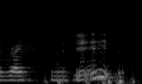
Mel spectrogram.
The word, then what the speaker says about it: Rijksmuseum: So 80% of the visitors are foreign, so nobody can pronounce the word Rijks, because that's the sound we have in the Netherlands. It's the sound. It's a combination of the I and the J, and it's only in the Dutch language where it's a sound.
